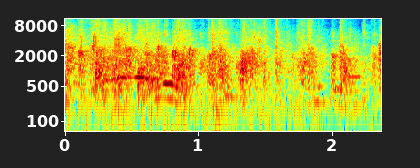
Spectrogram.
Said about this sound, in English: So everybody, please give me a huge round of applause for my friend, Gary Vee.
